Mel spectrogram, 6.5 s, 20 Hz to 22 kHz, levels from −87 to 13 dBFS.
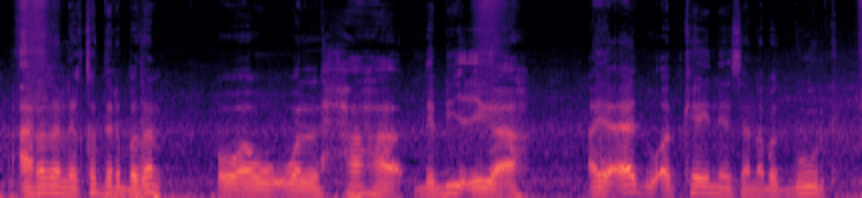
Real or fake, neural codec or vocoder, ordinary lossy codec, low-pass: real; none; none; none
